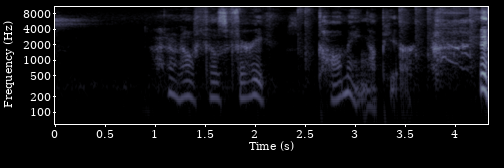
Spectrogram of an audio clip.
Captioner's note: laughing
